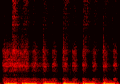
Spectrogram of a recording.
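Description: Preview of a stock background music track, with a repeating low bass note pulsing about three times a second. It sounds a little too aggressive for the video.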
